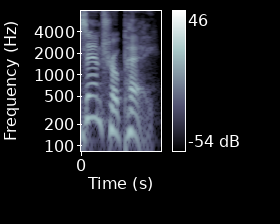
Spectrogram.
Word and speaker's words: Saint-Tropez: Okay, it's Saint-Tropez. Is how you say it.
